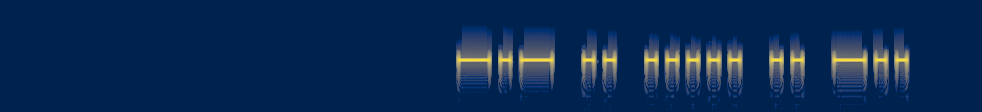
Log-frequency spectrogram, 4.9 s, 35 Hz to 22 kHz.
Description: Morse code, heard as a keyed tone, about 23 wpm, 700 Hz. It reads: KI5ID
